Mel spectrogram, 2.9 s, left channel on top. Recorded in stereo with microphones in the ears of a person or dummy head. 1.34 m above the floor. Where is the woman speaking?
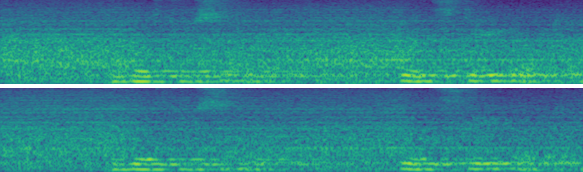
15° left (ahead or behind), 1.0 m.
